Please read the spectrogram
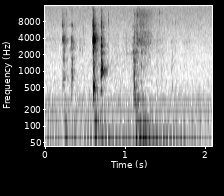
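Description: Near silence: a faint steady hum, with two faint soft sounds about half a second and a second in.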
